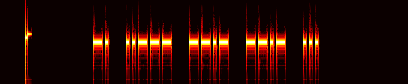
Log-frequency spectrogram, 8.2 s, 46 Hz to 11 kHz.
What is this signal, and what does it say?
Morse code, heard as a keyed tone, about 20 wpm, spaced as for 14 wpm, 700 Hz. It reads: N2QQS
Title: USA Call Signs - 5 Characters - 2x Character Spacing - 20wpm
